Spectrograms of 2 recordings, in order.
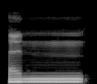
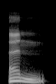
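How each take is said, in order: First: The ending carries an extra added nasal sound. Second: The ending carries no extra nasal sound. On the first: The speaker calls it wrong. "what would be wrong is to say here" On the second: The speaker calls it right. "So we would say an"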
